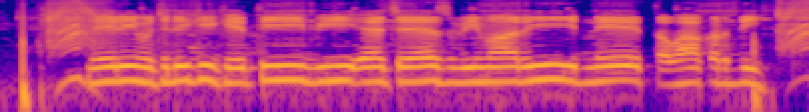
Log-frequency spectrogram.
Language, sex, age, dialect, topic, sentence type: Hindi, male, 36-40, Kanauji Braj Bhasha, agriculture, statement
